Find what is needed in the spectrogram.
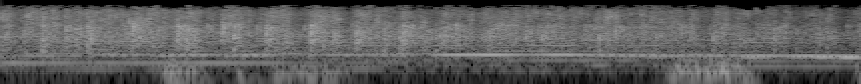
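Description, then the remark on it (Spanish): An audience applauds loudly for Jesus, the King of Kings, for several seconds, many hands clapping in a dense, even wash of sound, with a low sustained tone humming underneath throughout. “Dar un aplauso fuerte al Rey de Reyes.”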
